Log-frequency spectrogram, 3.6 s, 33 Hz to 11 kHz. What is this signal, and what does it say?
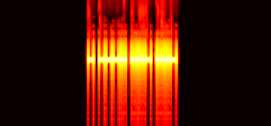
Morse code, heard as a keyed tone, about 48 wpm, 700 Hz. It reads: T844
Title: Numbers - Contest Style - 4-Digit 50wpm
